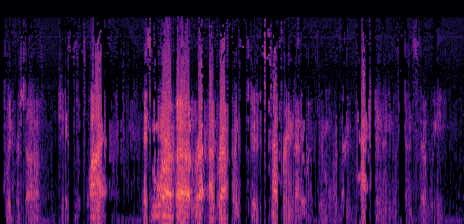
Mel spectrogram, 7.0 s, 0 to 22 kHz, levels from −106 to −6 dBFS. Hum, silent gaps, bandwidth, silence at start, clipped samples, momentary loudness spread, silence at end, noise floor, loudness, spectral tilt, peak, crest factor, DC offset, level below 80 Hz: none; 5.56-5.61 s; 16 kHz; 0.1 s; under 0.1%; 23 LU; 0.35 s; -69 dBFS; -40 LUFS; -2.5 dB/octave; -18 dBFS; 26 dB; under 0.1%; -68 dBFS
